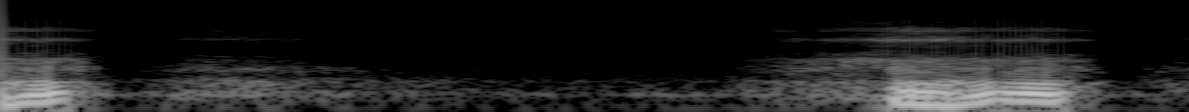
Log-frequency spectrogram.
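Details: Two deep, rattling snores about three seconds apart, with a faint light whistle on the breath.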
